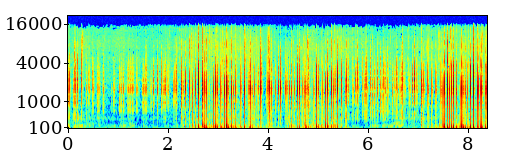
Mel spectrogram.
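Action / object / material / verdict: tap / rubber sheet tapped with silicone pads / rubber / none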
